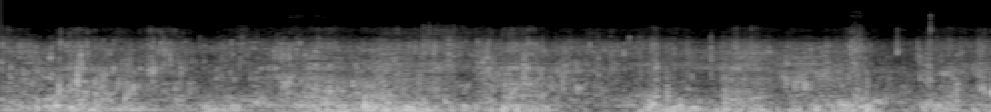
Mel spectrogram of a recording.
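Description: Kayak paddle strokes splashing and dripping in lake water, with wind rumbling on the microphone.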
